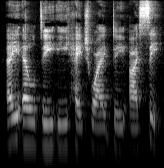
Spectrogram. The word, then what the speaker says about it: aldehydic: don't even know how to say that word a l d e h y d i c elder hick wait let me see how you actually pronounce that i need to know is this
